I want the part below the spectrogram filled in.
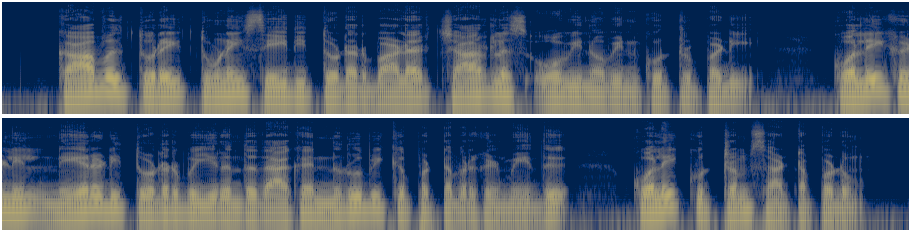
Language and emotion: Tamil, neutral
